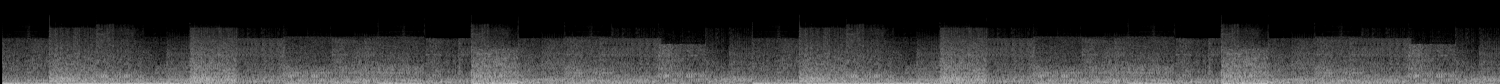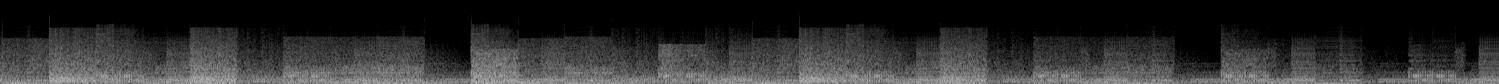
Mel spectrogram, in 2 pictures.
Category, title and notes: Music > Multiple instruments
Demo Track #3384 (Industraumatic)
Noise, Cyberpunk, Horror, Ambient, Industrial, Sci-fi, Soundtrack, Games, Underground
